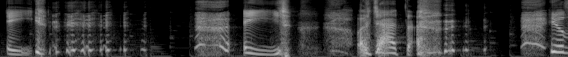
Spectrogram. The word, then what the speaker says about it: horchata: As long as you don't say it like that, then everyone's gonna think it's cute. He says you have to say the ending right. It was the ending that's the important part.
